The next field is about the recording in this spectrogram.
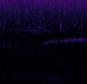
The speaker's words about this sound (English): It's funny because I like the sirens for a show that's set in New York.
